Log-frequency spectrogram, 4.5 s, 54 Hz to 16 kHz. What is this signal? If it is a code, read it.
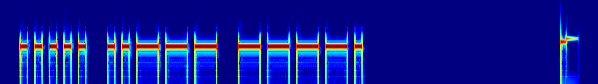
Morse code, heard as a keyed tone, about 22 wpm, 700 Hz. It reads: 529
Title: Numbers - 3-Digit 22wpm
